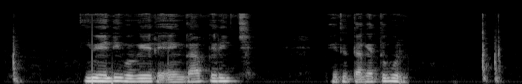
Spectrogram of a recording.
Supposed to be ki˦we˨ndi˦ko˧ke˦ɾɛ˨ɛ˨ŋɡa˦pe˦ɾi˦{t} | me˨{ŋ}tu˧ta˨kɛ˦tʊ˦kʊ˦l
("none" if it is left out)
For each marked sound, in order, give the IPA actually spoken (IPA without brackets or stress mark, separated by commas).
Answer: t͡ʃ, none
